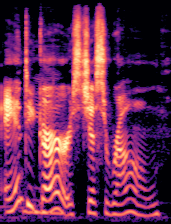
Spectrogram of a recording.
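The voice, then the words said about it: Sweet Southern accent impression. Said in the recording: “In her sweet little southern accent”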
